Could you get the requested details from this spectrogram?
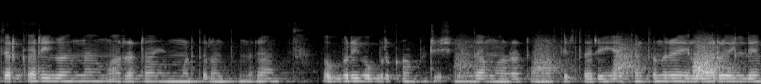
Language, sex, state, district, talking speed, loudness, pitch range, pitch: Kannada, male, Karnataka, Belgaum, 120 wpm, -22 LUFS, 130-140 Hz, 140 Hz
